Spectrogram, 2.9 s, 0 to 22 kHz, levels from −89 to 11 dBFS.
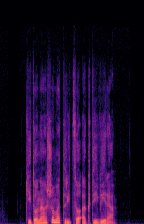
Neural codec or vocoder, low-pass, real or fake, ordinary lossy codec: vocoder, 44.1 kHz, 128 mel bands, Pupu-Vocoder; 19.8 kHz; fake; none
